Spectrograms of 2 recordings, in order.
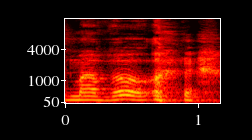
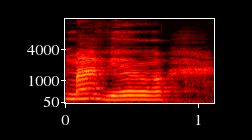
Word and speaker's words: Mavo: It's Mavo. Because in her intro, she's always saying, "Welcome to my channel. It's a girl, Mavo. Not Mavo. Not Mavio. Definitely not Captain Marvel."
